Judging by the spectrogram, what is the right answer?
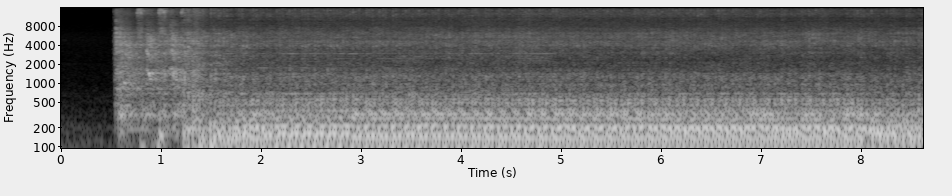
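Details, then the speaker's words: A 2007 Harley-Davidson Softail with a Screamin' Eagle 110 is started during a starting and charging test. The starter churns, then the engine catches into a loud, lumpy idle with heavy clatter at about four beats a second. There is no engine light and it runs great once running. "That sound you hear, if it was timing, this thing has an engine light, just like a car. That bike's carbureted. If you heard this sound, that sound coming out of that bike, you're going to be either looking at timing or a compensator."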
